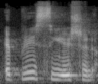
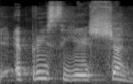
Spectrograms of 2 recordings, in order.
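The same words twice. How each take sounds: First: "अप्रिसिएशन" with s and shun, normal pace; demo repeated. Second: "अप्रिसिएशन" slowly, with s in the middle and shun at the end; slow demo. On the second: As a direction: draw out "अप्रिसिएशन", s then shun. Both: Shown as a demonstration. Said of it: "कैसे pronounce करूंगी".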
